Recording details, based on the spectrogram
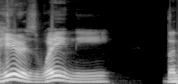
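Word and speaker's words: Weynie: became my baby and uh right here is wayney the name is pretty weird but uh her name is spelled w-e-y-n-i-e and my first love named her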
